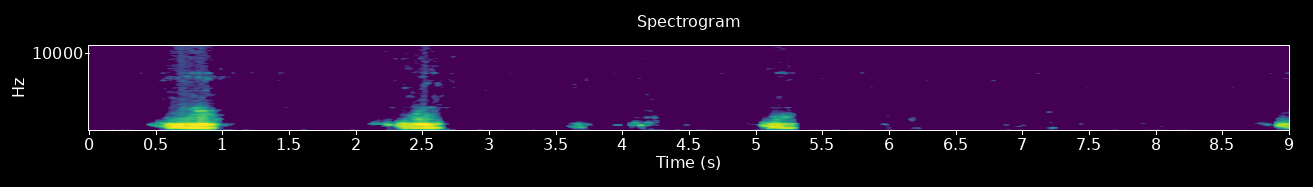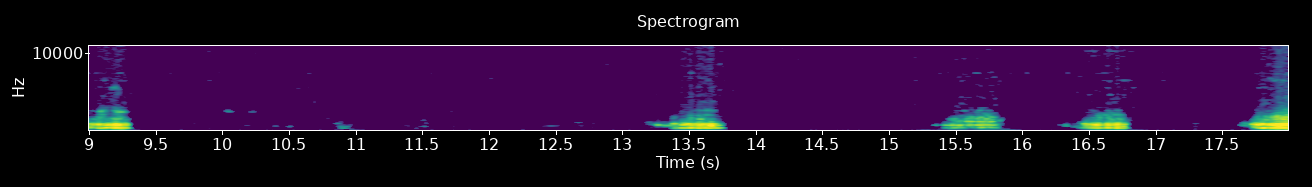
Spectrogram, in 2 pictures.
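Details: Roars of a Carpathian red deer stag in the Bucovina rut, 29 September 2022: short, harsh, throaty bellows repeated irregularly, about every one to four seconds, some fainter grunts between them, over a quiet background.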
